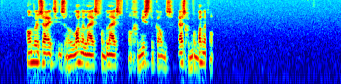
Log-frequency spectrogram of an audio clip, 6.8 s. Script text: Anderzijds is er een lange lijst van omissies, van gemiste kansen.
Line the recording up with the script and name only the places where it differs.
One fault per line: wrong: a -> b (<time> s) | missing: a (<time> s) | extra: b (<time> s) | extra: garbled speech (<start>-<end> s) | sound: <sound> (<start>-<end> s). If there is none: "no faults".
wrong: omissies -> lijst (2.1 s)
extra: garbled speech (3.6-4.3 s)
